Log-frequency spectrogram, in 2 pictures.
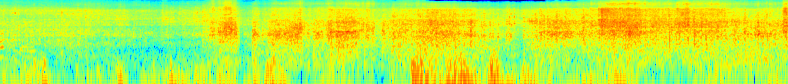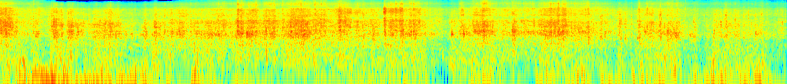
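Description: Skis scraping and sliding across snow, a grainy hiss that starts about two seconds in, with wind rumbling on the helmet camera's microphone.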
